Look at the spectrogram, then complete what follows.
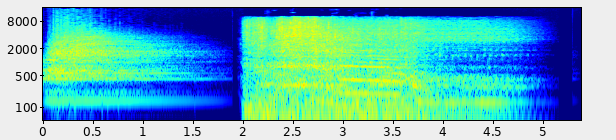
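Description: A dragon roar sound effect for a serpent-like, hundred-headed dragon that guards a golden-apple tree: a deep, monstrous roar rises from a lower rumbling growl, then bursts into a loud, sustained bellow with harsh, gritty texture before fading out, with no talking.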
